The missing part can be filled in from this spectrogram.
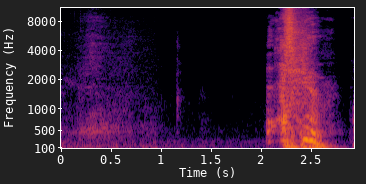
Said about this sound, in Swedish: nu nyser han också. Ah, ursäkta.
